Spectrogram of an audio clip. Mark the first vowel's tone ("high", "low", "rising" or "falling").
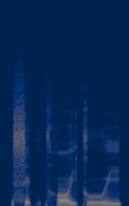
low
